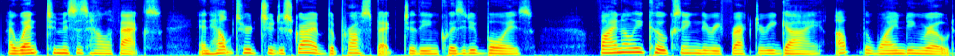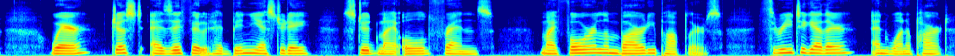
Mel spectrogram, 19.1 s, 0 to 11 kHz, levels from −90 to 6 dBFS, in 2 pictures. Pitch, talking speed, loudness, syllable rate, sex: 175 Hz, 145 wpm, -21 LUFS, 4.7 syllables/s, female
